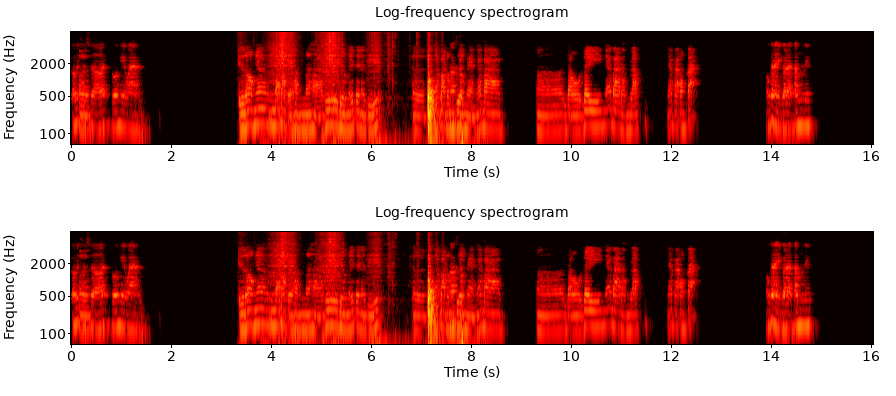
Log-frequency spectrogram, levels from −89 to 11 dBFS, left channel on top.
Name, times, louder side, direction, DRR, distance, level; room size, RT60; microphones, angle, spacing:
voice 1, 0.0-1.5 4.3-4.6 7.6-7.7 13.9-14.8, right 1 dB, ahead, 0 dB, 0.8 m, -42 dB
sound 1, 3.3-5.5 5.9-6.5 6.8-8.3, left 3 dB, 80° left, 1.0 m, -34 dB
voice 2, 3.3-6.2 6.8-8.6 9.3-11.4 11.9-12.6, left 2 dB, 25° left, 1 dB, 0.3 m, -42 dB
2.8 x 2.6 x 2.5 m, 0.24 s
head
